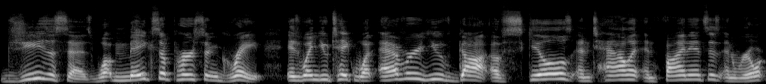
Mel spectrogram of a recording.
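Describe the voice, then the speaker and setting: A man preaching a sermon in a conversational way, repeating key phrases for emphasis. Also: high voice. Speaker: pastor.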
